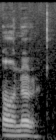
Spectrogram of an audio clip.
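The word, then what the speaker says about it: honor: है तो इस तरह इसमें भी एच जो है ना वो लिखा हुआ है लेकिन हम इसको बोलते नहीं हम इसको ऑनर बोलते हैं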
